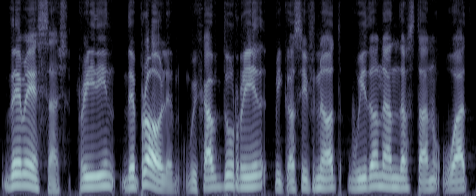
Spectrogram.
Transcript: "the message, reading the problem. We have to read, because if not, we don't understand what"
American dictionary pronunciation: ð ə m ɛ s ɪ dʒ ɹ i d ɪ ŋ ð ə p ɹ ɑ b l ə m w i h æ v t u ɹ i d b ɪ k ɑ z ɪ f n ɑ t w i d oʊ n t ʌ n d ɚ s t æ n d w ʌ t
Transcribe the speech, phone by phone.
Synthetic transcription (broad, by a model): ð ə m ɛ s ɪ ʃ ɹ i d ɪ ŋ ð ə p ɹ ɑ b l ə m w i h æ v t u ɹ i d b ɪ k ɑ s ɪ f n ɑ t w i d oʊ n t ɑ n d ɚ s t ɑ n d w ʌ t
